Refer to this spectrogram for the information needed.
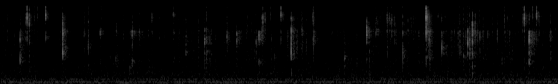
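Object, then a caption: Woven straw hand fan. A thin, flat hand fan of woven palm or straw in a herringbone weave is scratched with long nails and flexed and squeezed in both hands. It gives a quiet, steady run of dry, bright crackles and crinkles, made of many short, sharp ticks that vanish almost instantly.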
